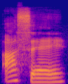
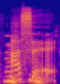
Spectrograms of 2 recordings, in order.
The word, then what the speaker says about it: hace: where they figure out that hace is not hace sal, right? That it's hace and that H is silent and all that.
